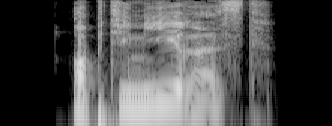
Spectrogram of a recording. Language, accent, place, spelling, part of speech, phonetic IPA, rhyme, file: German, Germany, Berlin, optimierest, verb, [ɔptiˈmiːʁəst], -iːʁəst, De-optimierest.ogg
- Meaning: second-person singular subjunctive I of optimieren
